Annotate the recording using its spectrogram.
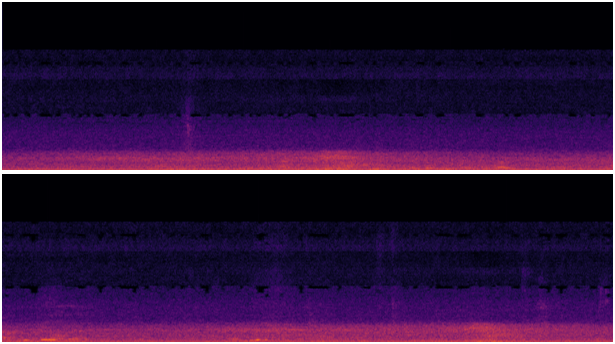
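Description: Steady background noise with a low hum and faint, indistinct voices.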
